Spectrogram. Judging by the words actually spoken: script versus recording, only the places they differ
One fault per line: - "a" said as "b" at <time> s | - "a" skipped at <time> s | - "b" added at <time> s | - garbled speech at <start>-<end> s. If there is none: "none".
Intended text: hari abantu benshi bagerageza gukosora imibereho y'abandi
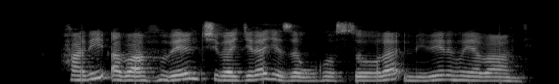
none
